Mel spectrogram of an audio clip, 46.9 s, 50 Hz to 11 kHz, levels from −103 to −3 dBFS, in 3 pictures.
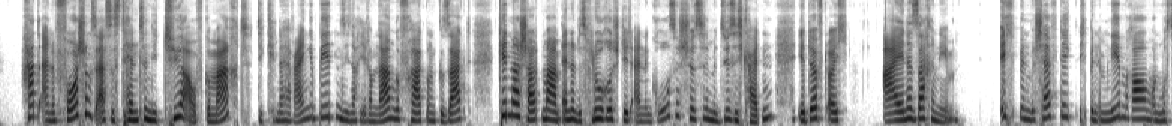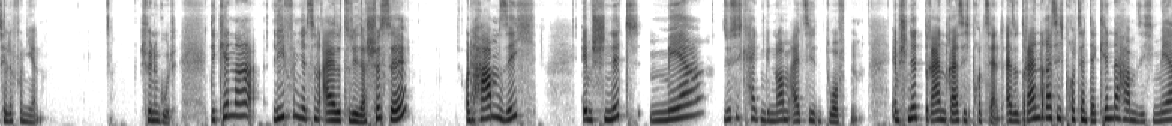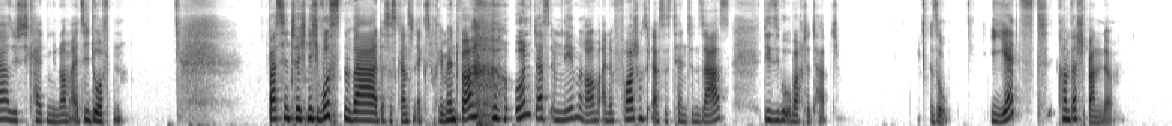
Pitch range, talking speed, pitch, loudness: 205-255 Hz, 145 wpm, 230 Hz, -21 LUFS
